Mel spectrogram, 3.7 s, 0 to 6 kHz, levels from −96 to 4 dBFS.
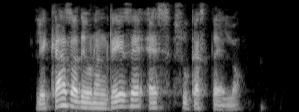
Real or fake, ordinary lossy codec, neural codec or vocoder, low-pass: fake; Opus, 64 kbps; vocoder, 22.05 kHz, 80 mel bands, Vocos; 5.4 kHz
